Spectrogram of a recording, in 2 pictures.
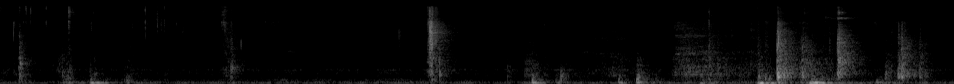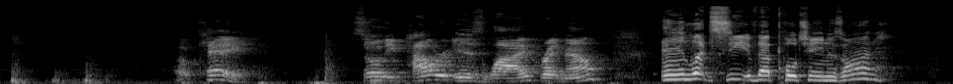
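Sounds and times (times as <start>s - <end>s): faint knocks and thumps: 7.6s - 10.9s.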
